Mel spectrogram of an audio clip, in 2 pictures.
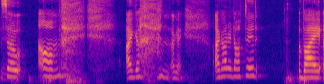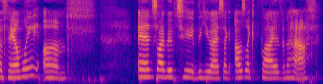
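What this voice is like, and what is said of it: Emotional, fast, choked-up speech. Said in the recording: “I'm sorry if I'm talking so fast. ... I'm getting emotional.”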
